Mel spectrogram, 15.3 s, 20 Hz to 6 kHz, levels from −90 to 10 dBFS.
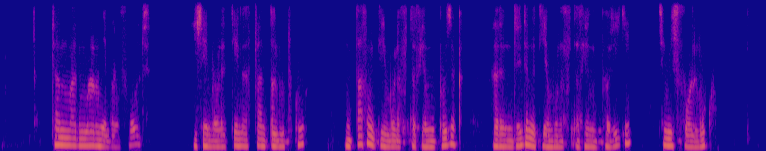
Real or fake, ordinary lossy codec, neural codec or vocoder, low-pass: fake; Opus, 16 kbps; codec, 16 kHz, 2 kbps, X-Codec, HuBERT features, trained on general audio; 5.4 kHz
